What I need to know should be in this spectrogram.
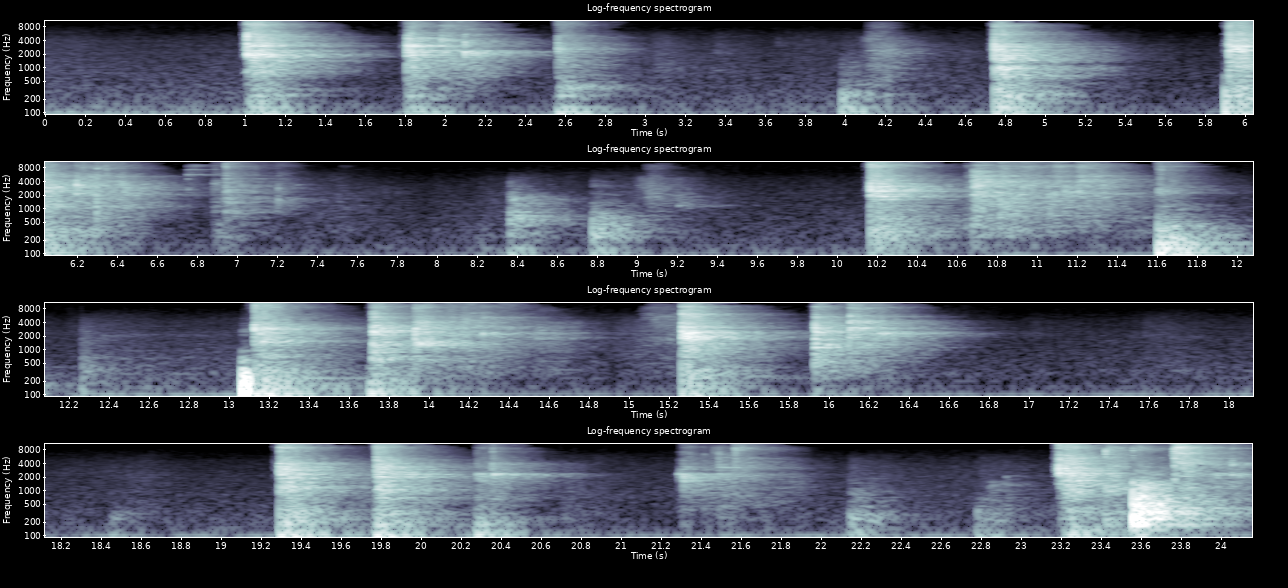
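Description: A rubber mallet taps tiles on a hard floor, in sharp knocks that echo in a bare room.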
